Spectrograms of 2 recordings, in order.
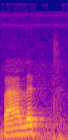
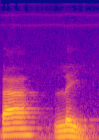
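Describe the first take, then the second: First: The word ends with a t sound. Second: The word ends without any t sound. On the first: The speaker calls it wrong. "ಬ್ಯಾಲೆಟ್ ಅಂತ ಹೇಳಲ್ಲ" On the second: The speaker calls it right. "ಬ್ಯಾಲೈ ಅಂತ ಹೇಳ್ತೀವಿ"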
